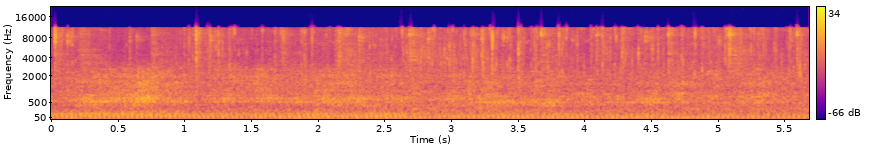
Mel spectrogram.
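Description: Mute swans and mallards dabbling at floating feed pellets on the water: a rapid, irregular run of small clicks from their bills at the surface, over a low steady rumble.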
